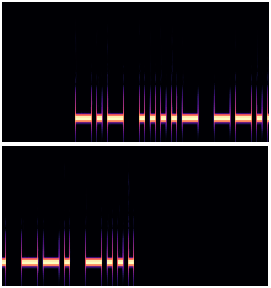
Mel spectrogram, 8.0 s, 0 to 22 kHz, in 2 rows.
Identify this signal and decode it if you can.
Morse code, heard as a keyed tone, about 15 wpm, 700 Hz. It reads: K4ZGB
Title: Call Signs Repeated 2x - 15wpm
